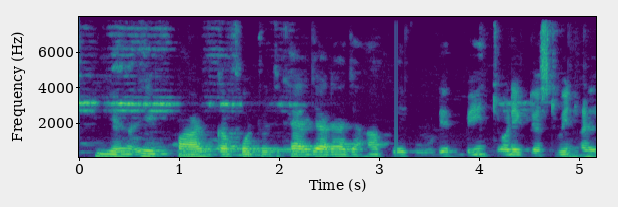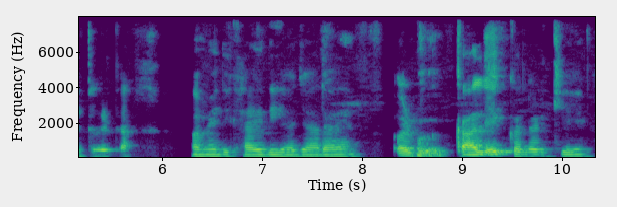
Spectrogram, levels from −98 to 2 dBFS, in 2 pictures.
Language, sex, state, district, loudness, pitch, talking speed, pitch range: Hindi, male, Bihar, Muzaffarpur, -24 LUFS, 135 Hz, 175 wpm, 130-140 Hz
